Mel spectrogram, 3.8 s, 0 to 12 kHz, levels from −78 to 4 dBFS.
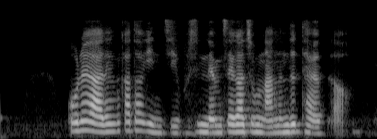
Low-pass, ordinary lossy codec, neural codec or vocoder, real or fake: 7.2 kHz; MP3, 64 kbps; codec, 16 kHz, 0.9 kbps, LongCat-Audio-Codec; fake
